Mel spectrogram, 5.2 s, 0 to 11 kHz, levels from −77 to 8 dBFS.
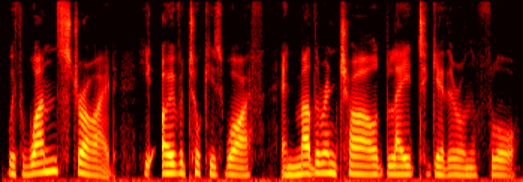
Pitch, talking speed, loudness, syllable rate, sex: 155 Hz, 185 wpm, -19 LUFS, 5.0 syllables/s, female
